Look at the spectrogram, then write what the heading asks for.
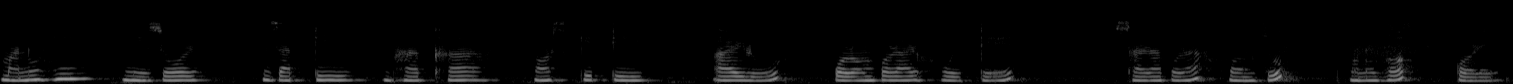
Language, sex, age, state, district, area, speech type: Assamese, female, 45-60, Assam, Charaideo, urban, spontaneous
